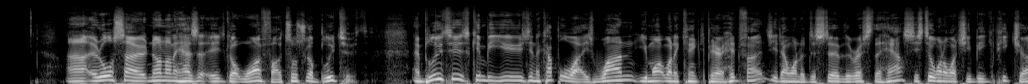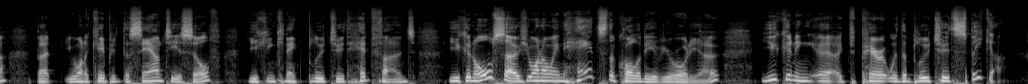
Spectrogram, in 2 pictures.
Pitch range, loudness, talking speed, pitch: 130-170 Hz, -20 LUFS, 260 wpm, 145 Hz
